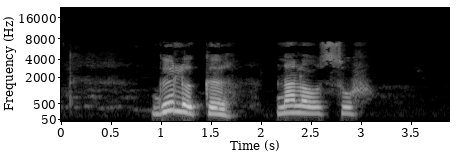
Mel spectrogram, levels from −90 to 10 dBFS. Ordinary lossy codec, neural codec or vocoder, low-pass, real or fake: MP3, 64 kbps; none; 7.2 kHz; real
